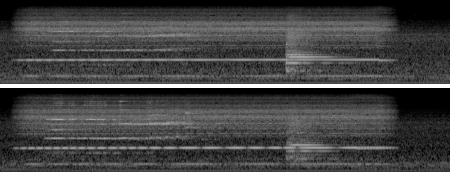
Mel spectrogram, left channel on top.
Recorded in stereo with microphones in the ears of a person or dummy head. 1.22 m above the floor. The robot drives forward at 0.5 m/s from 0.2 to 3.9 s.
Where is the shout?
No shout in this recording.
